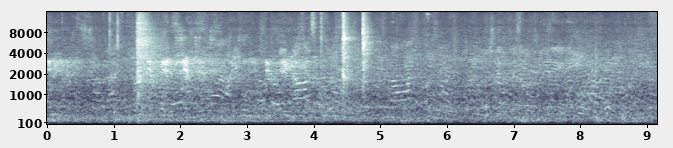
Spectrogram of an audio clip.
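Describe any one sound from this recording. A crowd of spectators chatters in a large echoing arena.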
